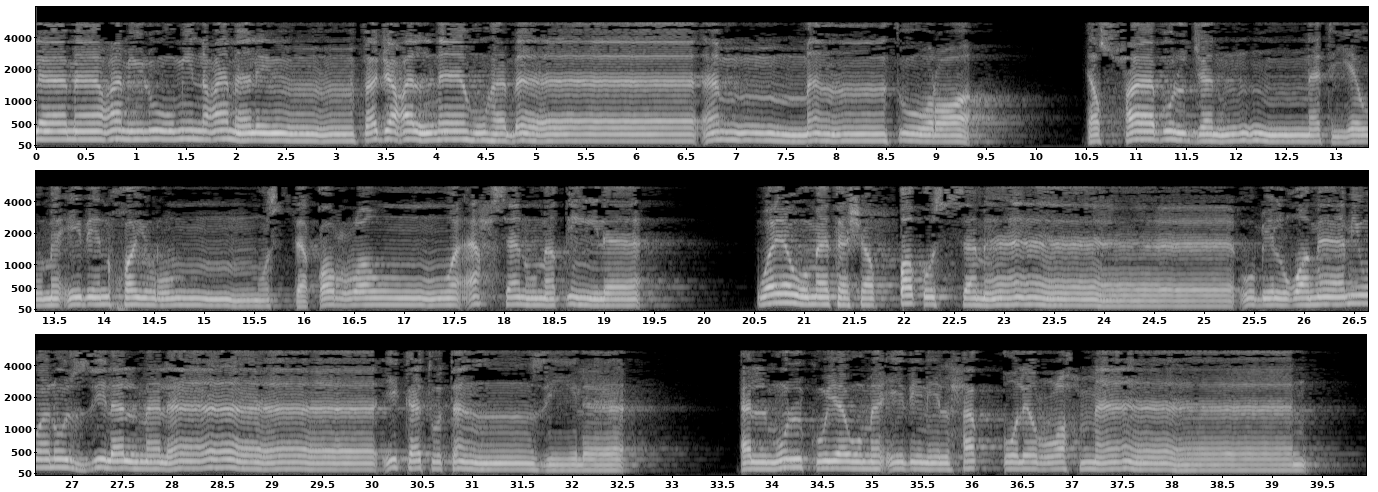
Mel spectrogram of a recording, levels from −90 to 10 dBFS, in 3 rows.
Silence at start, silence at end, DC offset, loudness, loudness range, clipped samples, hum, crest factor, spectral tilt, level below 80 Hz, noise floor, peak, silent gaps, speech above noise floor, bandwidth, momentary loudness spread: 0 s; 0.45 s; under 0.1%; -18 LUFS; 4 LU; under 0.1%; none; 18 dB; -11 dB/octave; -58 dBFS; -72 dBFS; 0 dBFS; none; 54 dB; 5.8 kHz; 6 LU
